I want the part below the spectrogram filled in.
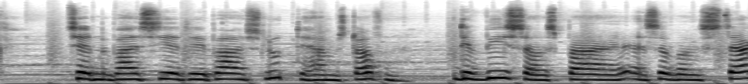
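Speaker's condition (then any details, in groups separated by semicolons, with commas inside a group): No condition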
